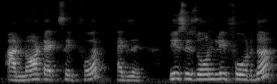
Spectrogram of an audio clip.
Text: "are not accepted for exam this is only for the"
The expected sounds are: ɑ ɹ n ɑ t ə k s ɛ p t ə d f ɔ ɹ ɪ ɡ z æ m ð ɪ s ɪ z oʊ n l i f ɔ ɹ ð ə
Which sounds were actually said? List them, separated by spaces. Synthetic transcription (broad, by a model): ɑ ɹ n ɑ t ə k s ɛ t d f ɔ ɹ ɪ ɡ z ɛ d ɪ s ɪ z oʊ n l i f ɔ ɹ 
